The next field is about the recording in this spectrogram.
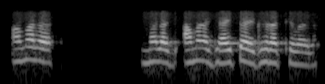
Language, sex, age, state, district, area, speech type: Marathi, female, 18-30, Maharashtra, Nanded, urban, conversation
